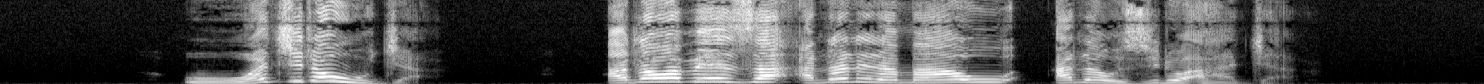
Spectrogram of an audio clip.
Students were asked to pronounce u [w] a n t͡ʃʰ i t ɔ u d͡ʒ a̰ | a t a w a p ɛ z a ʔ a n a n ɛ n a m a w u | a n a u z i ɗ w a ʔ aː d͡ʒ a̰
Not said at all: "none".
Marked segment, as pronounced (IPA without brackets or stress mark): w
